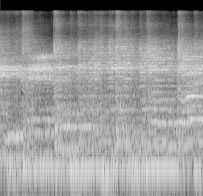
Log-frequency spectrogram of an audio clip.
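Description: Live acoustic band: a male vocalist sings a held melody into a microphone, accompanied by acoustic guitar and cajon.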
